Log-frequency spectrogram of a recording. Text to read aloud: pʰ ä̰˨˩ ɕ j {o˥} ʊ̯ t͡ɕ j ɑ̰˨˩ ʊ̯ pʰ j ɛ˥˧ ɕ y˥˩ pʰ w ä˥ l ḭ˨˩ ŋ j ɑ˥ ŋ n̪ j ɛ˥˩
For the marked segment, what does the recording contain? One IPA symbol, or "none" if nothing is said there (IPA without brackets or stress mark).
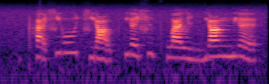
o˥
